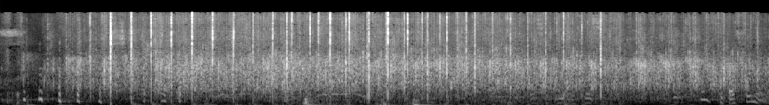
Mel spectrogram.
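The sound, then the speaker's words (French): A large audience at the close of the CNIPSI congress applauds the organizing committee steadily for about ten seconds, a dense wash of many hands clapping, with a few sharper individual claps standing out from the crowd. “Peut-être que le comité d'organisation pourrait venir pour se faire. Pour se faire applaudir, d'ailleurs.”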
